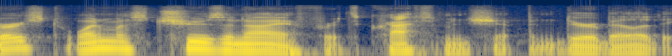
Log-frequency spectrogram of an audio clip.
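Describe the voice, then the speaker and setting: An ordinary speaking voice from a man, fairly low in pitch with ordinary pitch variation, at a moderate pace over a quiet background. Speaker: audiobook reader. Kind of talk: literary audiobook reading of a short story. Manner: measured, polished literary narration.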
